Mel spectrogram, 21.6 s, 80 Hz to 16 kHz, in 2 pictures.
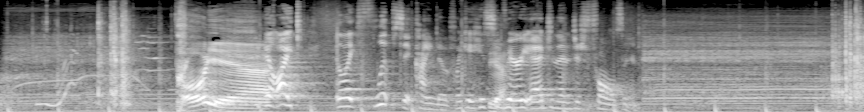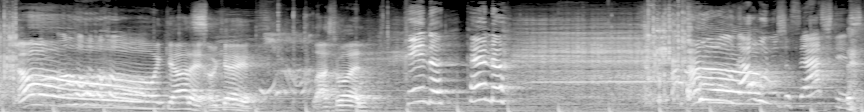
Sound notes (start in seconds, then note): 0.1 gears turning; 1.7 cat meows; 8.0 gears turn; 10.4 coin falls; 17.4 gears turn; 17.4 coin falls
